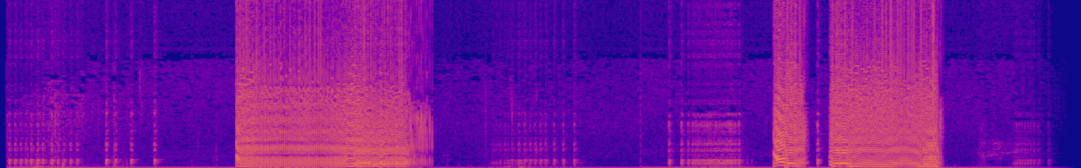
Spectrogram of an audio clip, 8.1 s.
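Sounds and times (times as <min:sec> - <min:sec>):
fart: 0:00.1 - 0:01.0, 0:01.8 - 0:04.4, 0:05.0 - 0:08.0.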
